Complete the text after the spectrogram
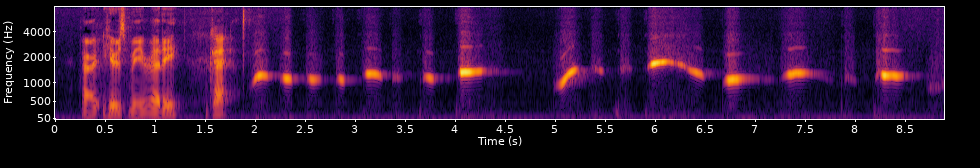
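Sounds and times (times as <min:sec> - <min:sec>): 
speech: 0:00.2 - 0:01.8
person whistling a song melody: 0:02.0 - 0:08.8.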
